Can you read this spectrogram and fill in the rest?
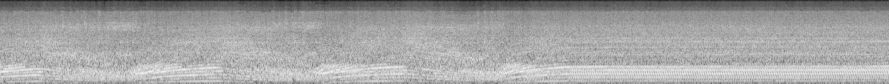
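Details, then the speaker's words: Two-stroke engine with non-adjustable carb being adjusted: revs climb and drop a few times, then hold flat out with slight rich burble, four-stroking (breaking up) at full throttle as intended when set slightly rich; healthy. "okay so that sounds pretty good I'm not gonna lie um there's something called for cycling it where kind of sounds like you it's breaking up and it's doing that pretty good"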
